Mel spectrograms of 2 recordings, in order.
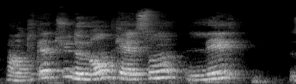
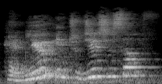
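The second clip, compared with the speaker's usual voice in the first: yourself? lifted at the end; rising question; 8 semitones higher than usual. Shown as a demonstration. Teacher modelling a closed question, rising tune. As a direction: rise on yourself?. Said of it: "on monte l'intonation".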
